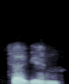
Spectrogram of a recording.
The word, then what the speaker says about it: Duggan: And just so I have this right, is your last name pronounced Duggan? Yeah, it's Duggan.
